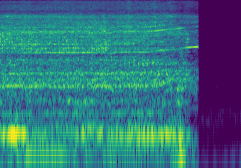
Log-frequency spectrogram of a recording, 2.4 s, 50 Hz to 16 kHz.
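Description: A drill bit in a pocket hole jig bores a 9.5 mm pocket hole into a piece of wood while building a 3 ft corn snake vivarium; a loud, steady whirring grind runs for two seconds, then stops abruptly into near silence.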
